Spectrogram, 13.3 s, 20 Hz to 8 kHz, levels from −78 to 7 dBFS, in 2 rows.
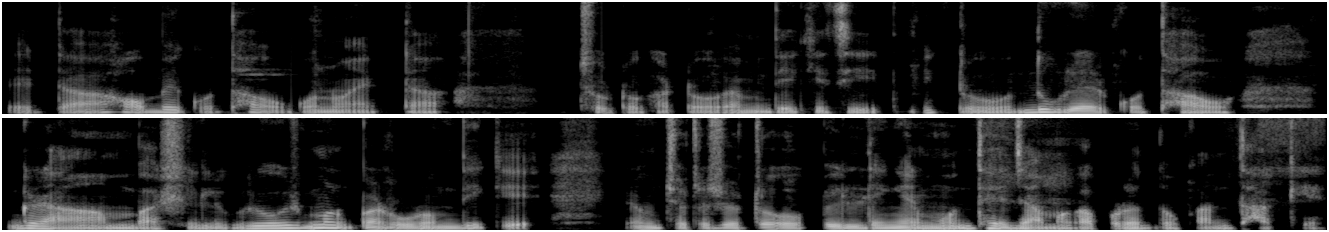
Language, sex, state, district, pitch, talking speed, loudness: Bengali, female, West Bengal, Kolkata, 105 Hz, 125 wpm, -22 LUFS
